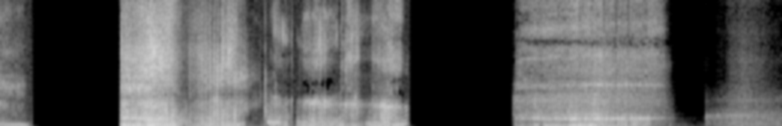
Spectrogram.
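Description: A few loud, rough, rattling snores broken by silent gaps, some with a whistling edge; snoring.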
